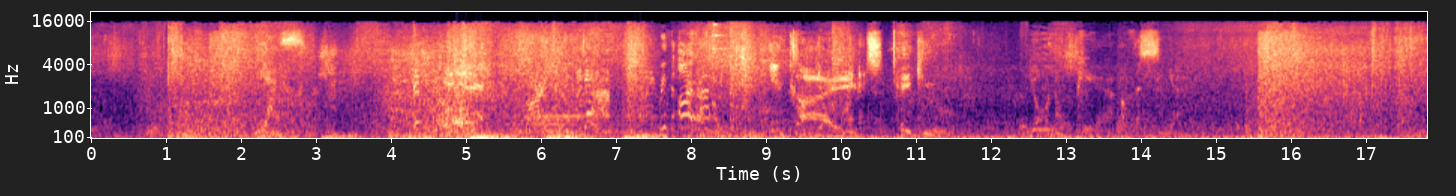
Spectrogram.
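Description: Spell blasts and combat effects crackle and boom in a video game battle.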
